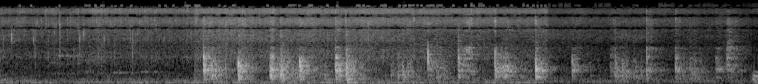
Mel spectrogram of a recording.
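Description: Mustard seeds with crushed ginger and garlic frying in coconut oil for a Kerala lobster dish, a loud continuous sizzle with rhythmic stirring scrapes and taps of a spoon against the pan.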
